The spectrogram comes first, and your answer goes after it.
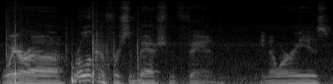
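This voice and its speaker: An actor playing a stern, slightly hesitant police officer in a naturalistic audio drama. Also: male voice, fairly low pitch, animated, a little fast, heavy background noise, natural voice. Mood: official, ominous.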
